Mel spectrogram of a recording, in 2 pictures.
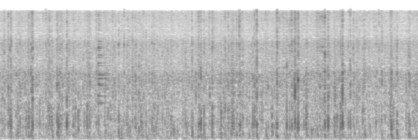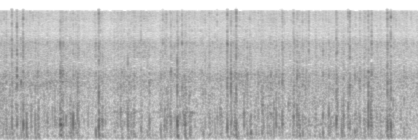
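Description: Steady rain falling, with many sharp ticks of single drops striking nearby surfaces.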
